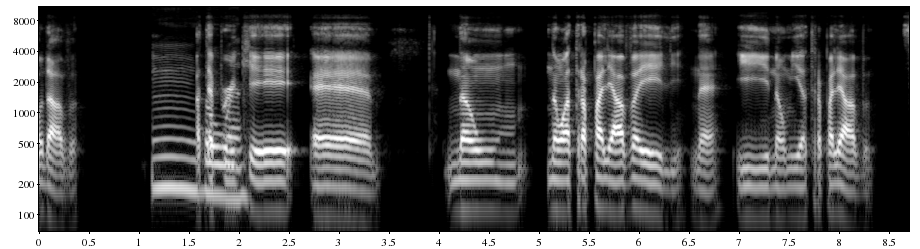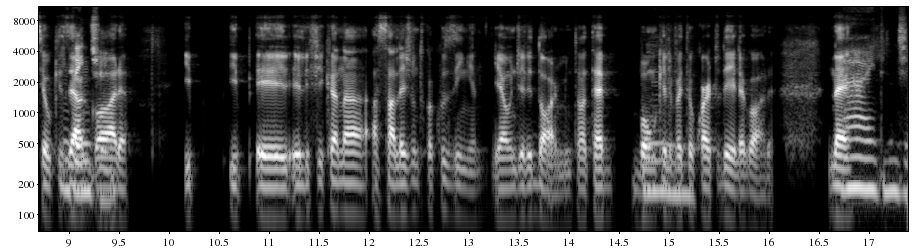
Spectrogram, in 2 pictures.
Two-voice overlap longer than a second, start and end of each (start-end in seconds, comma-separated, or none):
none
